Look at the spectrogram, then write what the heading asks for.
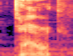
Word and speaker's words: Tariq: Tarek.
